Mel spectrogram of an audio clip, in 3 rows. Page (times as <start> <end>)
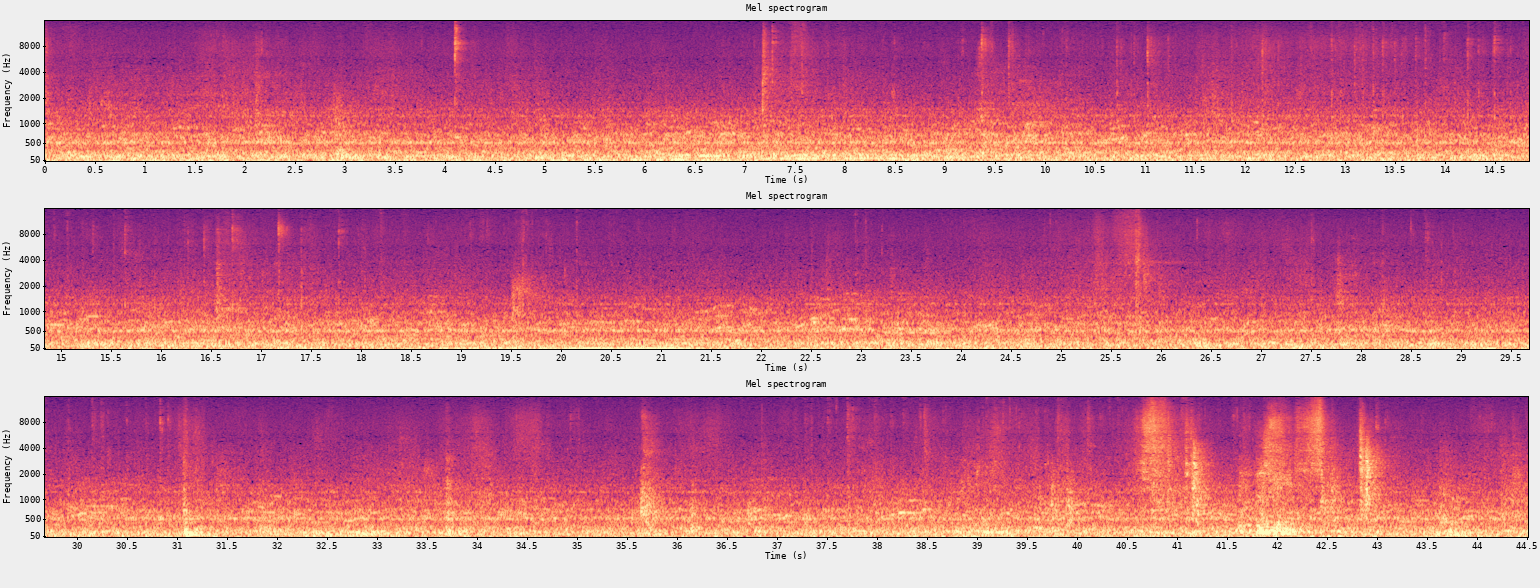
40.6 43.1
